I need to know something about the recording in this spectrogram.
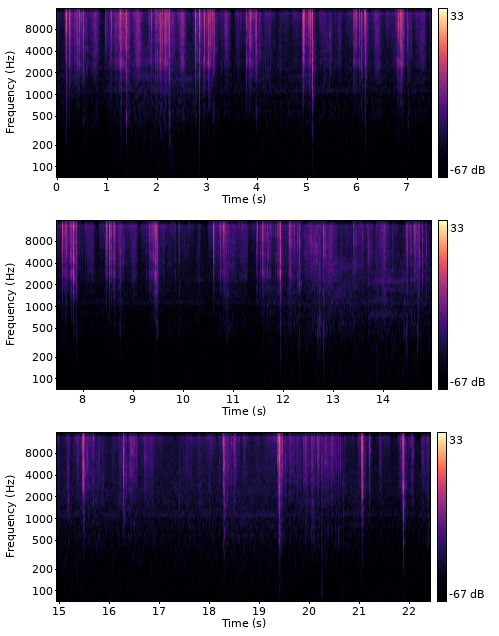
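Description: Scissors snipping through a packing-foam ring, trimming a thin sliver off its edge: a long run of short, irregular cuts.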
